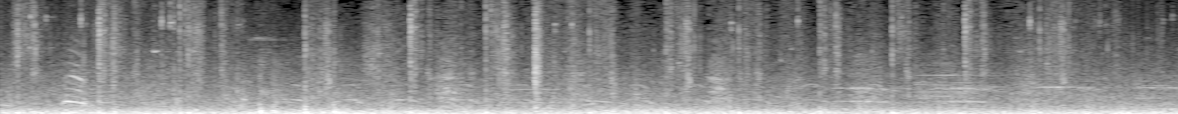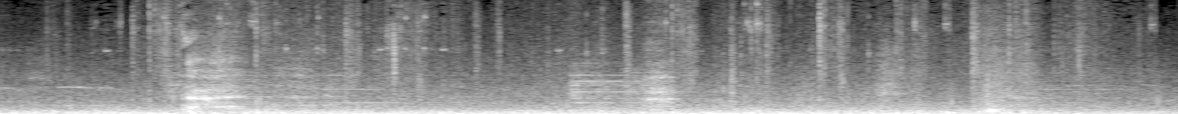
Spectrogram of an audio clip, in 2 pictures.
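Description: Footsteps scuff and thud on a hard floor.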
